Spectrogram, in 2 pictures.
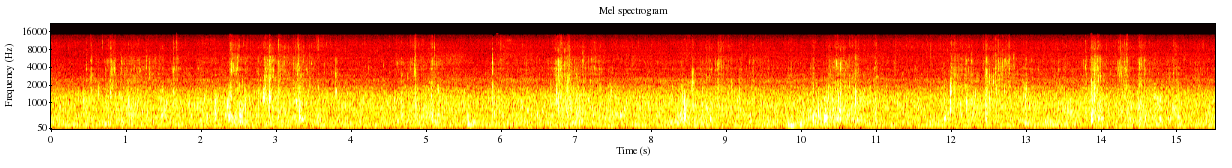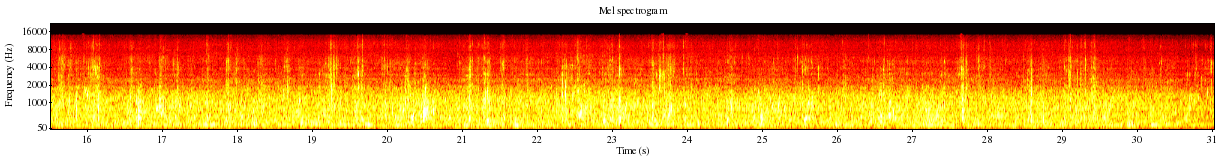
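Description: Small lake waves lapping and splashing against rocks and a concrete shore wall: a steady wash broken by many small irregular slaps.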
